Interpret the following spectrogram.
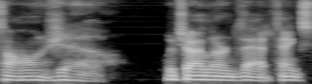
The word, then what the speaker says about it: Angelle: I've always said Angelle. And now I know it's Angelle, which I learned that thanks to spending a little time down there.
